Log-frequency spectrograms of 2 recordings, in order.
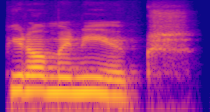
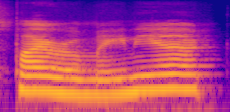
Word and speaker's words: pyromaniac: people are just um how do you say it in English pom Maniacs oh it's pyromaniac well that was easy there are some people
